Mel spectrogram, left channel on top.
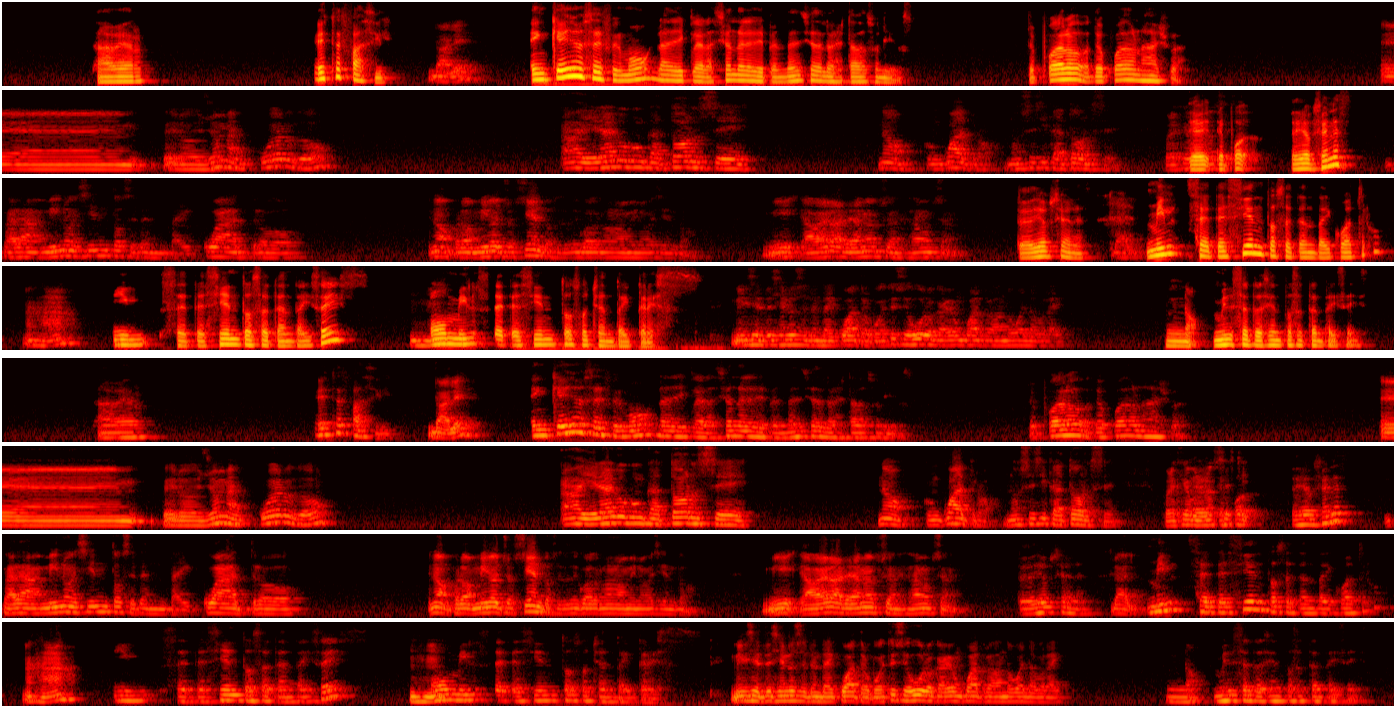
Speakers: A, on the left (about 75°); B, on the right (about 35°).
A: a ver, esto es fácil.
B: Dale.
A: ¿En qué año se firmó la Declaración de la Independencia de los Estados Unidos? Te puedo dar, te puedo dar unas ayudas.
B: Eh, pero yo me acuerdo. Ay, era algo con catorce No, con cuatro, no sé si 14. Por ejemplo,
A: ¿Te,
B: no
A: te
B: sé
A: puedo-
B: si
A: te doy opciones?
B: para 1974. No, perdón, 1874. no, no, 1900. Mi- a ver, dale, dame opciones, dame opciones.
A: Te doy opciones.
B: Dale.
A: mil setecientos setenta y cuatro,
B: Ajá.
A: 1776
B: ujú.
A: o mil setecientos ochenta y tres
B: mil setecientos setenta y cuatro. porque estoy seguro que había un 4 dando vuelta por ahí.
A: No, mil setecientos setenta y seis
